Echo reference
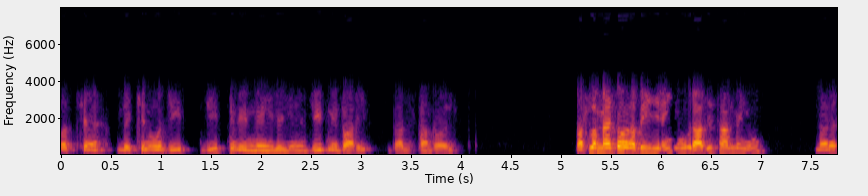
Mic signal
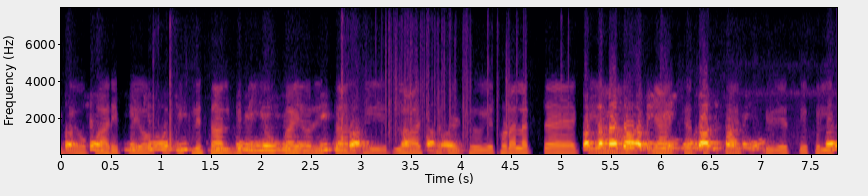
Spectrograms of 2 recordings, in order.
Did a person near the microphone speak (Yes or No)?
Yes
